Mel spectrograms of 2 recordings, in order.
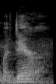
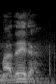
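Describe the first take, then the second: First: The word has English-accented pronunciation. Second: The word has native Spanish pronunciation. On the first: The speaker calls it wrong. "he was saying Madeira ... as a gringo will do" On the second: The speaker calls it right. "he had to say uh, Madera"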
